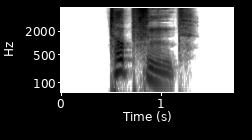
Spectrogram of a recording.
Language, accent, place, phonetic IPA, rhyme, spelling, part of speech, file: German, Germany, Berlin, [ˈtʊp͡fn̩t], -ʊp͡fn̩t, tupfend, verb, De-tupfend.ogg
- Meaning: present participle of tupfen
